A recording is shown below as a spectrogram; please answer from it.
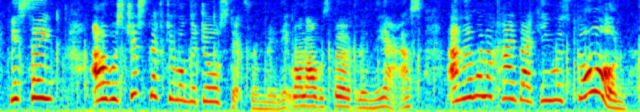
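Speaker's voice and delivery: high, loud, fast babble; Betty's explanation. Acted. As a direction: rush through the story.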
